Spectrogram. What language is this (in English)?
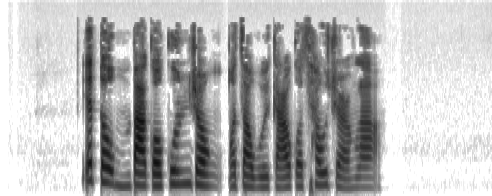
Cantonese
